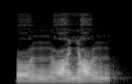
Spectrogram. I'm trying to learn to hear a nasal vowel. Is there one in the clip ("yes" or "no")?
yes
